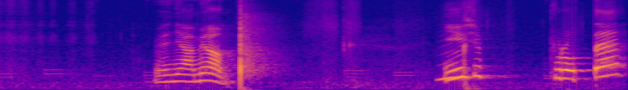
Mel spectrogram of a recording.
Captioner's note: clap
